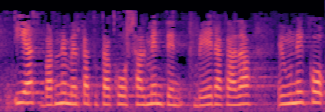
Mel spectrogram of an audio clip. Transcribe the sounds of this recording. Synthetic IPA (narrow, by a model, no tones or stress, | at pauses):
iazbaɾne̞me̞ɾkat̪ut̪ako̞salme̞nt̪e̞mbe̞ːɾakað̞a | e̞wne̞ko̞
